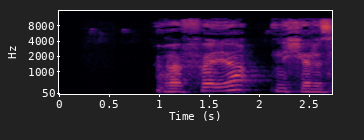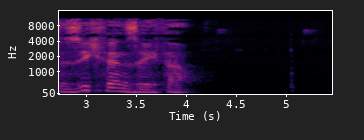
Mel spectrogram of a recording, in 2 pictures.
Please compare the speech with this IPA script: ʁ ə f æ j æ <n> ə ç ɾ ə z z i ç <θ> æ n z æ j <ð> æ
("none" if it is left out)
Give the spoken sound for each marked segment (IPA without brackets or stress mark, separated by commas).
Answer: n, θ, θ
